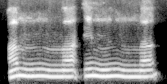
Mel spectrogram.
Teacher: মিমটা দুই ঠোঁট যুক্ত করে নাক দিয়ে বের হয়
